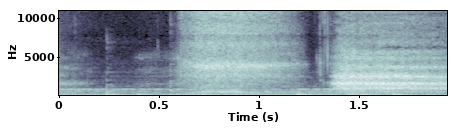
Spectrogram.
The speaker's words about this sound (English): And, and long, deep breath.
